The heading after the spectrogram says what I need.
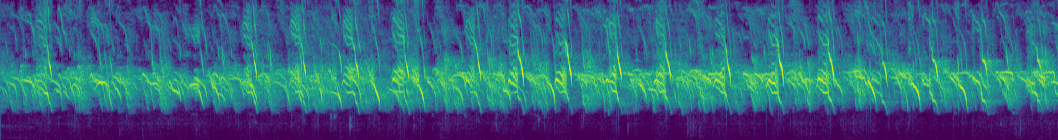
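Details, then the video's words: Numerous young chicken chicks peep continuously, high thin chirps tumbling over one another in a busy, unbroken chorus. "Murgi baby chirping sound"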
